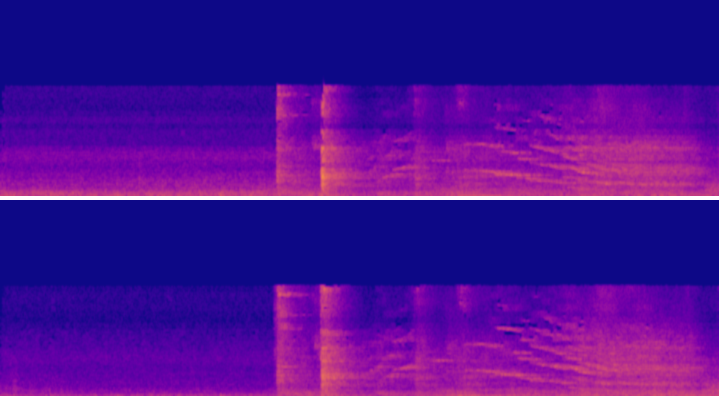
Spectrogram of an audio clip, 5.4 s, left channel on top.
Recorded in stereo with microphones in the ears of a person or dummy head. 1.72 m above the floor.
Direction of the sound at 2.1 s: 30° left (ahead or behind).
